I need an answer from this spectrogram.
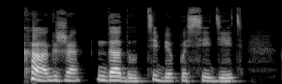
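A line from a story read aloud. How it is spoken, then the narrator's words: Witch cackling. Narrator (Russian): хохотнула ведьма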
